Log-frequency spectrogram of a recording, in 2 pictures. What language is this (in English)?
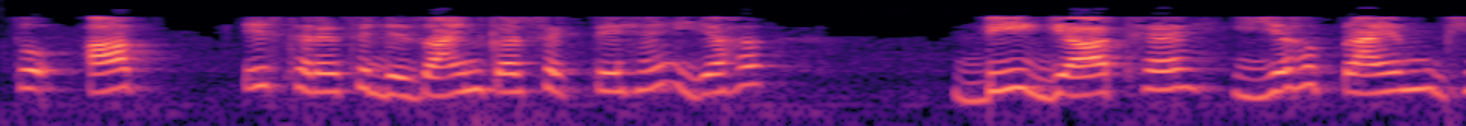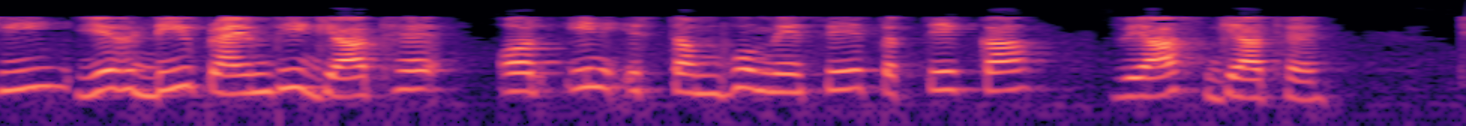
Hindi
